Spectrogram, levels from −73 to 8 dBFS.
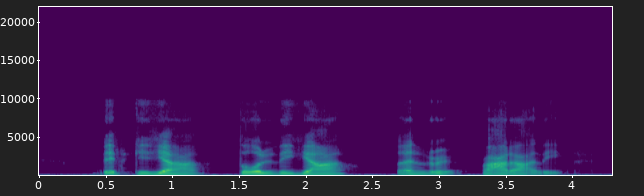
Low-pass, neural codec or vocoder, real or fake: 9.9 kHz; autoencoder, 22.05 kHz, a latent of 192 numbers a frame, VITS, trained on many speakers; fake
